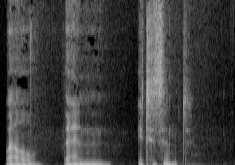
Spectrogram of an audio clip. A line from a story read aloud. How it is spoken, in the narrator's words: replied the mole soothingly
